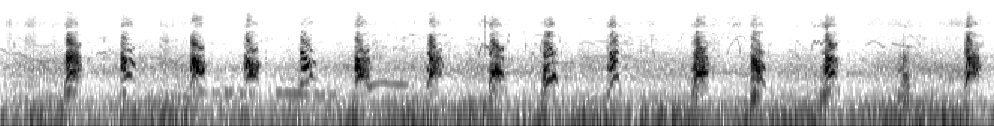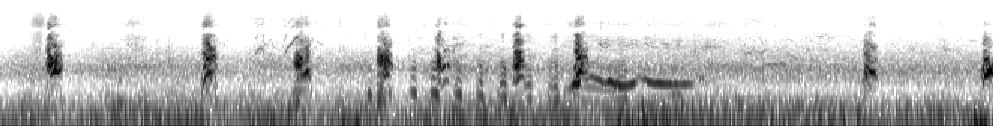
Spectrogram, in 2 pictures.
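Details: Benji and Buster, two Shih Tzu brothers, on a mad one in play: a long run of sharp, high yappy barks repeated roughly every half second to second, with a brief whining note in between and steady low background rumble.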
